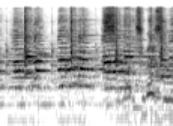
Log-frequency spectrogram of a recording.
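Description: Instrumental passage of Kashmiri Sufi music: a bowed string instrument plays a melody over regular strokes on a clay-pot drum (noot).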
